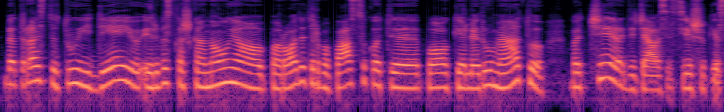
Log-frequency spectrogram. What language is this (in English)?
Lithuanian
